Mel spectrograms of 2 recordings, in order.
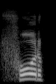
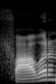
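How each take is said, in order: First: The vowel is a single long 'or'. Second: The vowel glides like 'ow-er'. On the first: The speaker calls it right. "फोर पढ़ा जाता है" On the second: The speaker calls it wrong. "अब इसे फावर ना पढ़ के"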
